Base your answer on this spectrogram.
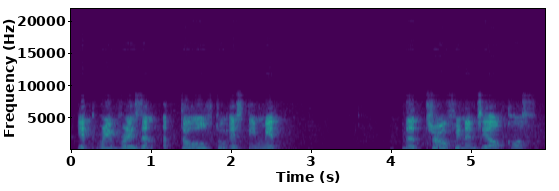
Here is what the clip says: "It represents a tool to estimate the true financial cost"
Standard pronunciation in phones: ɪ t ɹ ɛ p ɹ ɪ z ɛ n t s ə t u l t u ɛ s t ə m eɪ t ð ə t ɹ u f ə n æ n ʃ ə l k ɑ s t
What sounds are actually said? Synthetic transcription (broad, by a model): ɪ t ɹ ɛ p ɹ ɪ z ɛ n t ə t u l t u ɛ s t ə m eɪ t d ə t ɹ u f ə n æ n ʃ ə l k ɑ s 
